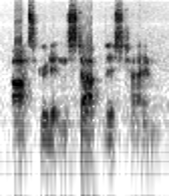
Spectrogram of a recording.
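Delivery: ordinary delivery, nothing marked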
